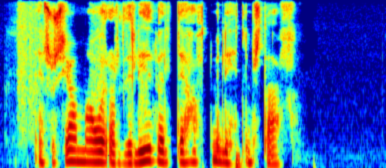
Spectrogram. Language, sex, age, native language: Icelandic, female, 40-49, Icelandic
